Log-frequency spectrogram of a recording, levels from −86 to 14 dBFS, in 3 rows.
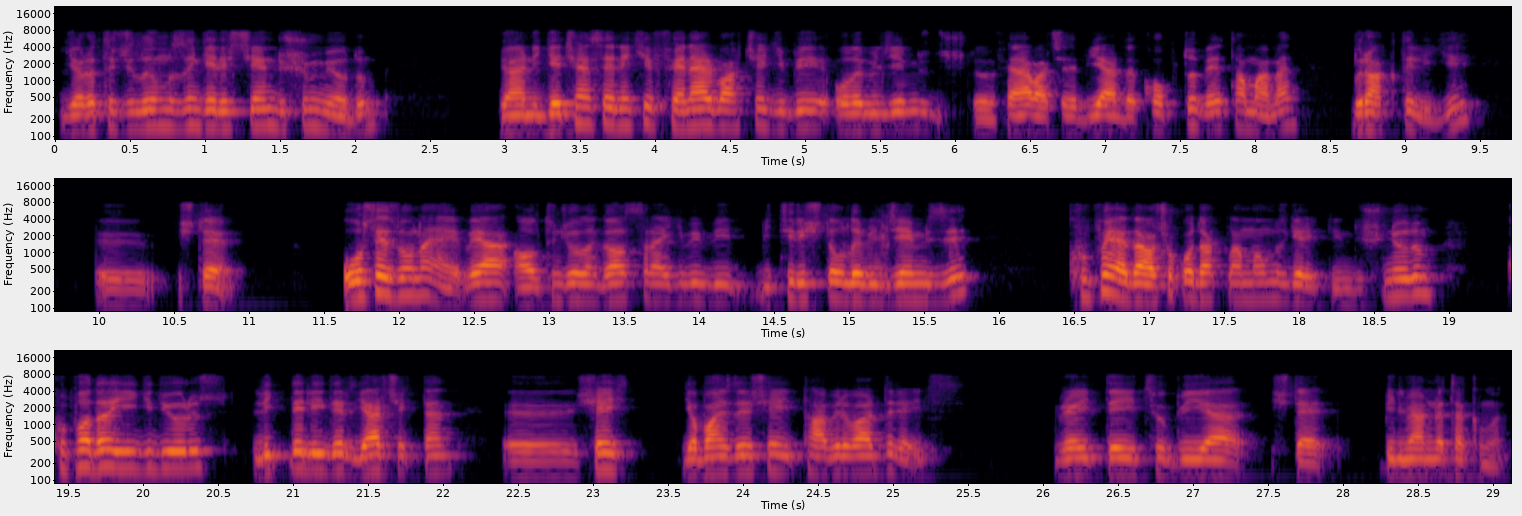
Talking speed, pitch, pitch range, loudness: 125 wpm, 140 Hz, 130-155 Hz, -27 LUFS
